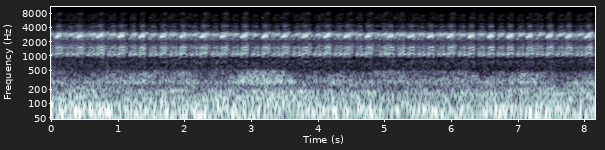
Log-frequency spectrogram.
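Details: Dense frog chorus from a water dropwort (minari) field on 14 May 2021, many callers overlapping in a rapid, rattling stream of croaks with no pause, a steady wall of sound.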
